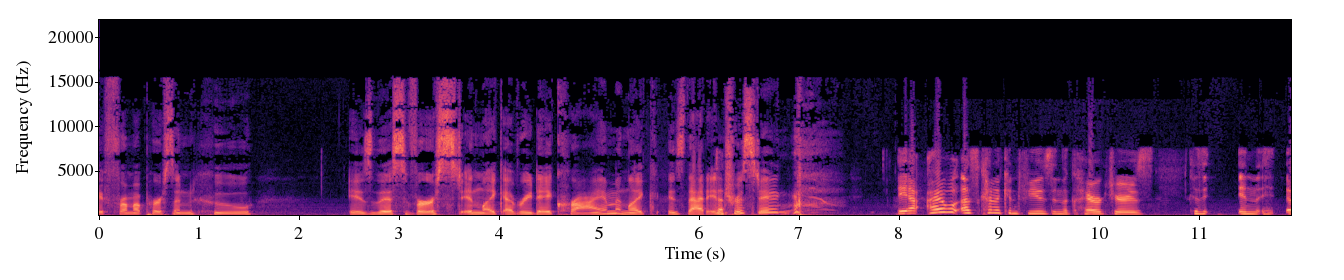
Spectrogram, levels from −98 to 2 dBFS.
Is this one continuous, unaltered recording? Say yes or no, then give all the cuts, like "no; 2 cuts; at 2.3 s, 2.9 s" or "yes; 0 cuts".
yes; 0 cuts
